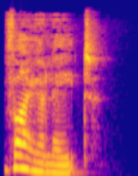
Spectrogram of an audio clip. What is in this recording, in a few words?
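"violate", English, British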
